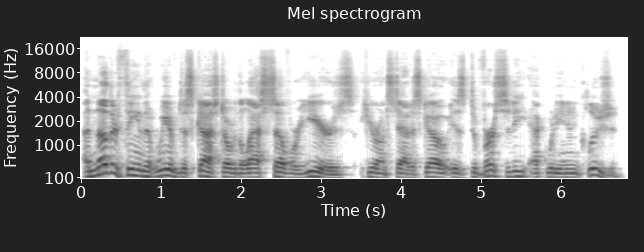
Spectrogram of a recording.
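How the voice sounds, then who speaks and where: A man's voice: mid-range voice, fairly quick. A man hosting an interview podcast, introducing his guests and asking questions with upbeat enthusiasm. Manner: upbeat, enthusiastic, lively delivery. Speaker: podcast host. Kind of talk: hosted interview.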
